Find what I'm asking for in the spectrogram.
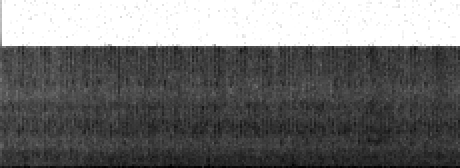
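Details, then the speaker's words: VW Crafter idling in gear with the wheel and driveshaft turning, center support bearing just replaced before the bolts are tightened; it had hummed for years. Smooth, even low rumble with no knock, whine or vibration: normal driveshaft running. "колесо крутится кардан крутится вот смотрите видите всё"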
